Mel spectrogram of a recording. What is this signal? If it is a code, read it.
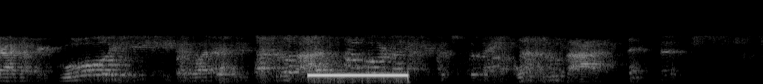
Ringback tone (Europe, 425 Hz), with speech.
